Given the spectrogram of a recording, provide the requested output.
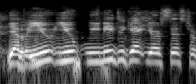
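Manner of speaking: ordinary delivery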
